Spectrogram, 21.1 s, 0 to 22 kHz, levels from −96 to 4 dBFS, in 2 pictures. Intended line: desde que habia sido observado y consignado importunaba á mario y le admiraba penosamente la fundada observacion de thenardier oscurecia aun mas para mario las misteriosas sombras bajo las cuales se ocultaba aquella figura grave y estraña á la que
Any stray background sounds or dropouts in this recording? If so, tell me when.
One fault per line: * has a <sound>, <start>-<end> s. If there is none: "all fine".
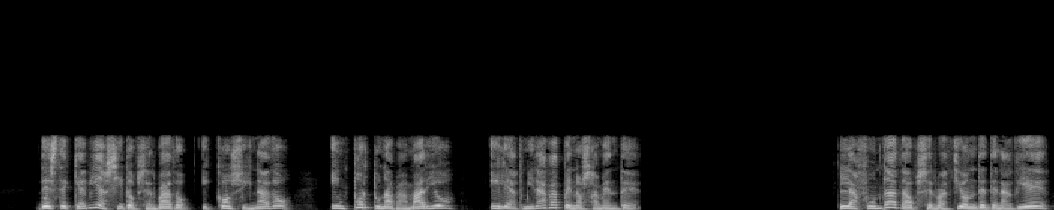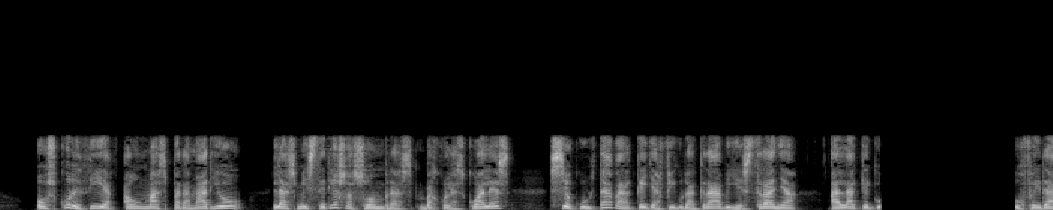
all fine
